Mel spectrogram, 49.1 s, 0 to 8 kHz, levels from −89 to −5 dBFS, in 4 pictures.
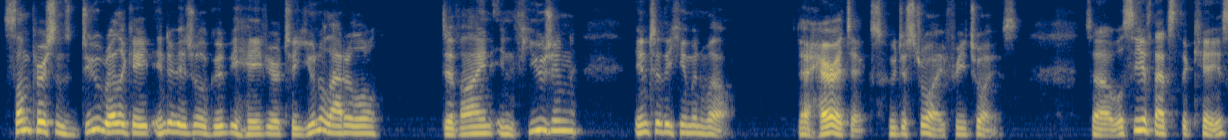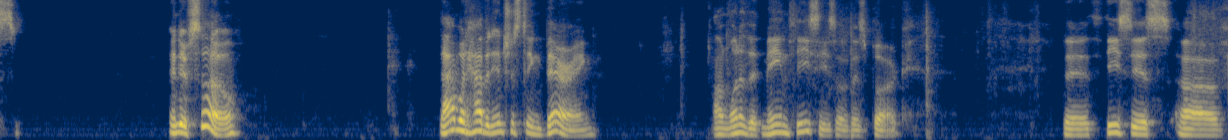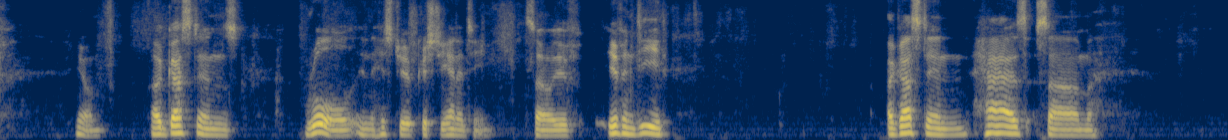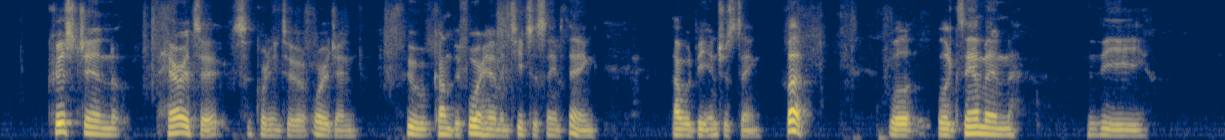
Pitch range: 120-155 Hz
